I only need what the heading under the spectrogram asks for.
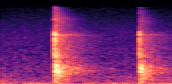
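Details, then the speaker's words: Honda Benley, engine off: two crisp metallic clicks as the carb slide bottoms on twist-grip release; slide not sticking, though revs hang when running (owner suspects other cause such as lean inlet leak). "i thought oh is it a sticking slide in the carb and i don't think it is because when you um twist the twist grip you can hear the slide bottoming"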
